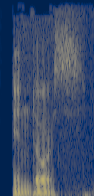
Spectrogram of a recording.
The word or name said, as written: Indorsor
